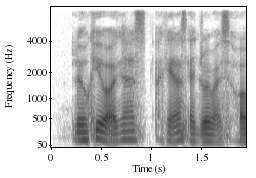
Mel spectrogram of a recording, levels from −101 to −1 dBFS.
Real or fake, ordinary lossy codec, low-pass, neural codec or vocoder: real; none; 7.2 kHz; none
